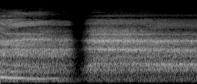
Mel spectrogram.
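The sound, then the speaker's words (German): A voice imitates heavy breathing: a long, loud, airy breath, a brief pause, then another drawn-out raspy breath, with no words. “Aber dann, ich habe die ganze Zeit dieses Atmen gehört und ich war wirklich wach, Leute.”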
